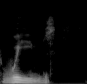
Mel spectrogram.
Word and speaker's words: Wemyss: Pronunciation of Weems, W-E-M-Y-S-S, pronounced Weems.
